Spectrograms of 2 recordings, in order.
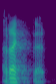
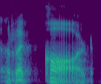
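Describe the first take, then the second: First: The stress is on the first syllable. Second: The stress is on the second syllable. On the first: It is a noun. "used as a noun, the stress is on the first syllable" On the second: It is a verb. "used as a verb ... The stress is on the second syllable"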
